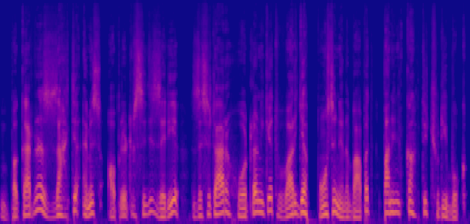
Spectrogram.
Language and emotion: Kashmiri, angry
